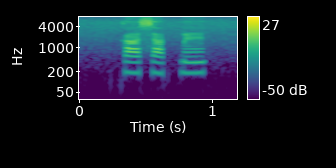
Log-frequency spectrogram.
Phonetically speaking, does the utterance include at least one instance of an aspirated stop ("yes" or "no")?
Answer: no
